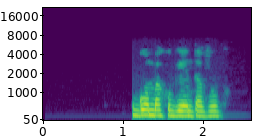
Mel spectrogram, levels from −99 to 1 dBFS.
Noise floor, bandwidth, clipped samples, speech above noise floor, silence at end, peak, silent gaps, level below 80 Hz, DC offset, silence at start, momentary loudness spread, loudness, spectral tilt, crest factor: -81 dBFS; 5 kHz; under 0.1%; 66 dB; 0.4 s; -2 dBFS; none; -56 dBFS; under 0.1%; 1.1 s; 9 LU; -16 LUFS; -8.5 dB/octave; 14 dB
